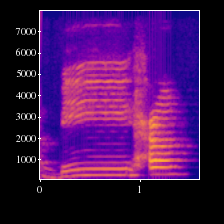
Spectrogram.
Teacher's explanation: بِمَصَابِیحَ، یہاں پر آپ دیکھیے با کے ساتھ جو ہے یائے مدہ ہے، اکثر لوگ اس کو بیحا پڑھتے ہیں یا بیحا، بی کو کھینچتے ہیں تو ہا کو بھی کھینچ دیتے ہیں، تو یہ غلطی آپ نے بالکل نہیں کرنی، صرف بی کو کھینچنا ہے کیونکہ اس کے ساتھ یائے مدہ ہے. ہا کے اوپر حرکت ہے، اس کو نہیں کھینچنا، یہ پڑھا جائے گا بیحا.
